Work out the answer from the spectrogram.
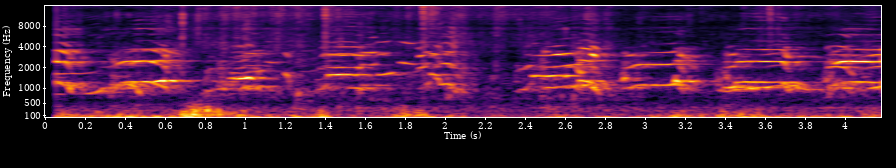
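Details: Many gulls, possibly fighting over food, call at once in harsh, nasal squeals and yelps, overlapping in a steady clamour, with low rumbling noise beneath.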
